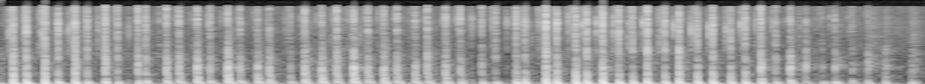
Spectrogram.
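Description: Fingertips of both hands tap fast on the outer surface of a small black leather bag held upright in front of the mic; the bag seems soft-sided and hollow. The result is a rapid, uneven stream of short, dull, deep thumps with almost no ring, fading slightly toward the end.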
